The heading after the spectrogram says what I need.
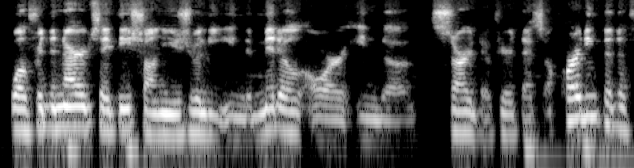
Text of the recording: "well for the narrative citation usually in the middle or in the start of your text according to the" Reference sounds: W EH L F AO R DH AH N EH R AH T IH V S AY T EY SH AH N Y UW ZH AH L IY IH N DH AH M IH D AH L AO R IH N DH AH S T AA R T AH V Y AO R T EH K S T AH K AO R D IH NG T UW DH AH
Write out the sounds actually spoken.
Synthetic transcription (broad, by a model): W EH L F AO R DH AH N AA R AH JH S AY T EY SH AH N Y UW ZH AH L IY IH N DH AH M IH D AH L AO R IH N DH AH S T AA R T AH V Y AO R T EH S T AH K AO R D IH NG T UW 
